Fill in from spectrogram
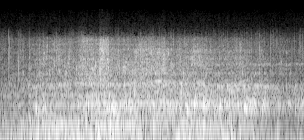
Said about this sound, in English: The schooner Spindrift is still fighting her way through a half gale in the Pacific. Black, ugly clouds are scudding overhead, and the angry waves rush at the little craft as though to engulf her.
